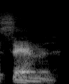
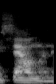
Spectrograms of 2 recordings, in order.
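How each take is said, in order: First: Salmon said as SAM-mon; silent L. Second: Salmon with a sounded L; L pronounced. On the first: What he said in Alaska, salmon with silent L. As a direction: say salmon without the L. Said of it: "they all say salmon". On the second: Back in Seattle to old habit, salmon with L. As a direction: say salmon as SAL-mon. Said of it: "I started saying salmon again". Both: Shown as a demonstration.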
